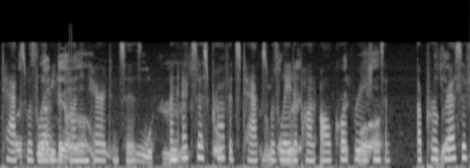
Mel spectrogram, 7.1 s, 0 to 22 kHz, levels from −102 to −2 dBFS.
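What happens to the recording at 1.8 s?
At 1.8 s the speech is pulled down and partly chopped, falling by roughly 15 dB at its deepest. This sits inside a stretch from 0.17 to 2.47 s where the level repeatedly dips and the voice loses its high end. Around one and a half seconds of that span is affected. This is likely speech suppressed in double talk: with both sides talking at once, the echo canceller could not separate the near talker from the loudspeaker echo and attenuated both.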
